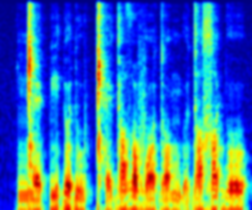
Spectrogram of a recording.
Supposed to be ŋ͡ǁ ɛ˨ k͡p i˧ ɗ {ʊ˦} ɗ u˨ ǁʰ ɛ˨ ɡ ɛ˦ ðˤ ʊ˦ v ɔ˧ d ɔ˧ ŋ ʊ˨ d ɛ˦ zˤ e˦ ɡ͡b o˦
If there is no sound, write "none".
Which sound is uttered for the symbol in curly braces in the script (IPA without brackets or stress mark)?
ʊ˦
